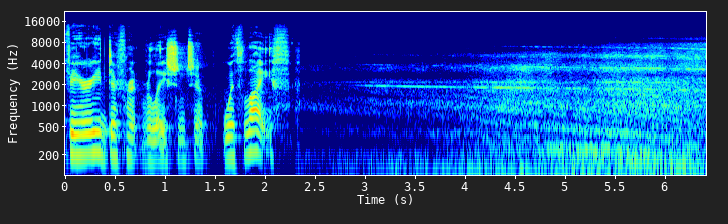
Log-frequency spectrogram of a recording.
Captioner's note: airplane roars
